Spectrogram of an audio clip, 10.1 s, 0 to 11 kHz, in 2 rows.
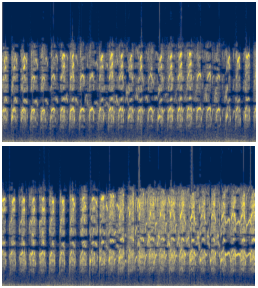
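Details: Ospreys at their Loch Garten nest in Scotland screech at an intruding osprey on a 9 August morning, chasing it away; a fast, unbroken train of shrill, harsh notes, several per second, with heavy wind noise underneath.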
